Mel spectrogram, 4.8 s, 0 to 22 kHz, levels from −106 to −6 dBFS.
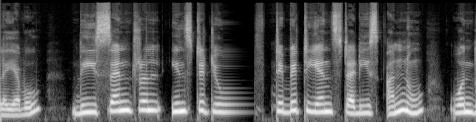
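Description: A long network dropout runs from 2.23 to 2.57 s. About 0.3 s of speech is missing, filled by the last sound stretched into a fading buzz that never drops to silence, before speech resumes further on. Likely, audio never arrived and the receiver padded the gap.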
